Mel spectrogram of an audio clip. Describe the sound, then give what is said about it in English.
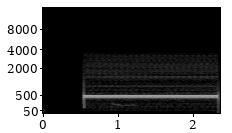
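A telephone call tone as a charity solicitor calls back on a cell phone begins abruptly after a brief click and holds as a steady, unbroken mid-pitched hum for about two seconds, with no voices over it. “You just called me. I asked you not to call me on my cell phone, and now you're calling me back.”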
